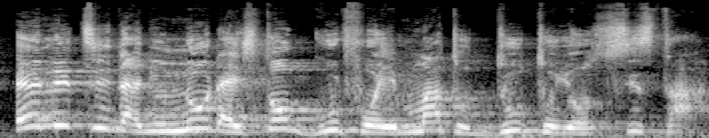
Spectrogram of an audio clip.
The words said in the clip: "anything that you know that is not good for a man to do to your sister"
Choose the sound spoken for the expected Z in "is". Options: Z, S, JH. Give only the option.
S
